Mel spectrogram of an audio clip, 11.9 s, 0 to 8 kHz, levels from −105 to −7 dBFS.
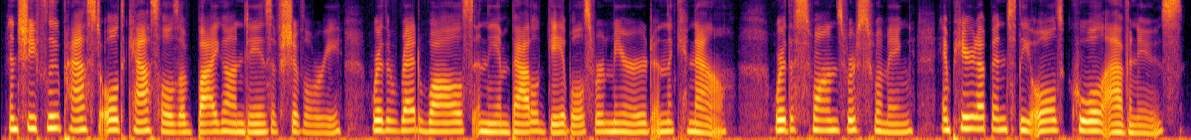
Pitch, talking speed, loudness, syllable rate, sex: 195 Hz, 190 wpm, -17 LUFS, 5.2 syllables/s, female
